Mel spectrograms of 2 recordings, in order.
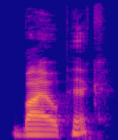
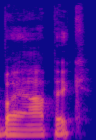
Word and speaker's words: biopic: We've got biopic or biopic. I've heard it pronounced both ways.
